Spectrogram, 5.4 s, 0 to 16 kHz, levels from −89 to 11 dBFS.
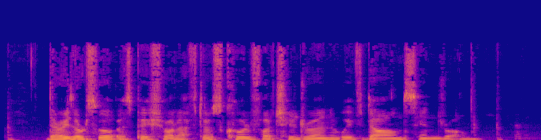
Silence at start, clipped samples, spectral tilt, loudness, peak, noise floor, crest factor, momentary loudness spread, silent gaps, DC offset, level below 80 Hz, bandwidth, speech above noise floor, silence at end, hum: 0.05 s; under 0.1%; -5.5 dB/octave; -24 LUFS; -8 dBFS; -52 dBFS; 16 dB; 11 LU; none; under 0.1%; -52 dBFS; 11.5 kHz; 29 dB; 0.4 s; none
